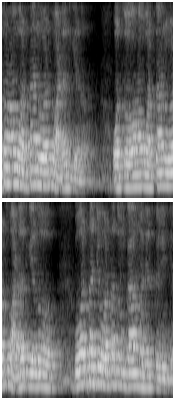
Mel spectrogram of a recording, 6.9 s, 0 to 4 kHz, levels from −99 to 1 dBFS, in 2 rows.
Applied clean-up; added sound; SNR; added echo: none; none; none; reverberation time 0.5 s.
